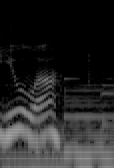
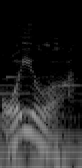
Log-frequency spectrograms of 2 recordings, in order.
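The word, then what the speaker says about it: Euler: got it okay rotation rotate not Ula oila that yes I know they went with the weird pronunciation I think it was a Frenchman right could be German doesn't matter same same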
